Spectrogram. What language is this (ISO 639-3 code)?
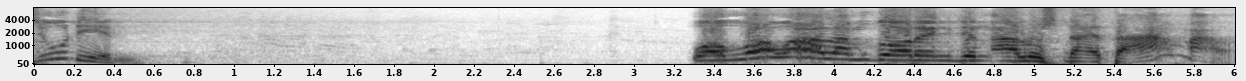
ind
